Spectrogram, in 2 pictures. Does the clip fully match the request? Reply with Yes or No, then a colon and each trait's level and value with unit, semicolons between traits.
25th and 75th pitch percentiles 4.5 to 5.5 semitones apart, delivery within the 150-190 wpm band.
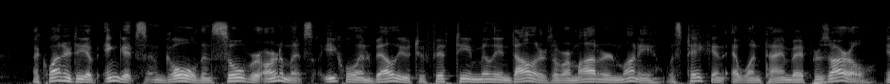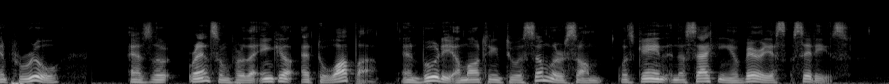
Yes: average, 5.2 semitones; average, 170 wpm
